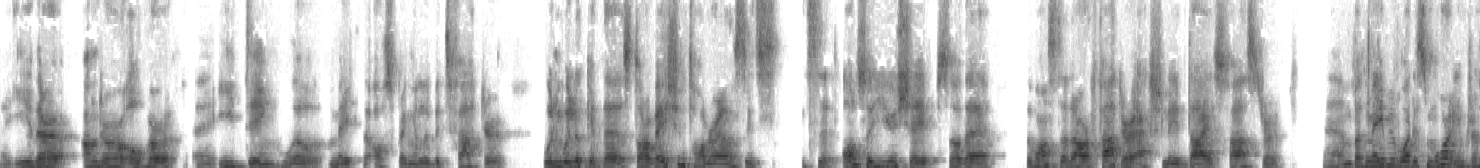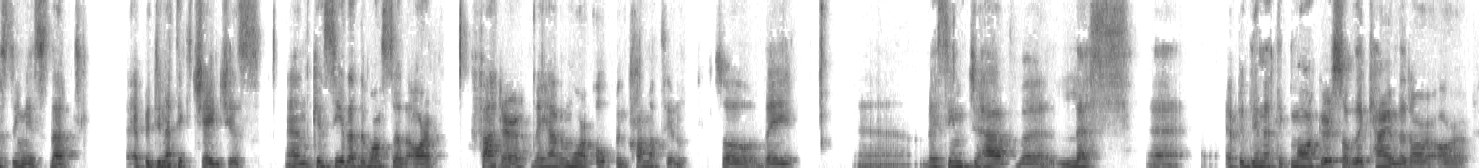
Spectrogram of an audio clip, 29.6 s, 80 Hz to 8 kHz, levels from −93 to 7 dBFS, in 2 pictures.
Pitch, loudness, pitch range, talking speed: 180 Hz, -26 LUFS, 170-200 Hz, 160 wpm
